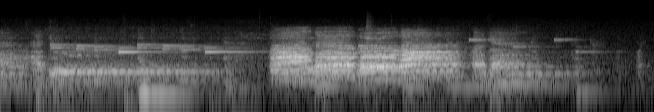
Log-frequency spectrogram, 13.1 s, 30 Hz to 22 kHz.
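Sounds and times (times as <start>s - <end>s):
person singing with vibrato: 0.0s - 4.4s, 5.3s - 11.6s
sustained mallet percussion tones: 0.0s - 8.1s.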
